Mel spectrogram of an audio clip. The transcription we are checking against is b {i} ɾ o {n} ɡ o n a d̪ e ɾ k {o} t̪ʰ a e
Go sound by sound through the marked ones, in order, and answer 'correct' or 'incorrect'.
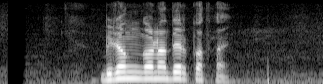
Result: correct, incorrect, incorrect

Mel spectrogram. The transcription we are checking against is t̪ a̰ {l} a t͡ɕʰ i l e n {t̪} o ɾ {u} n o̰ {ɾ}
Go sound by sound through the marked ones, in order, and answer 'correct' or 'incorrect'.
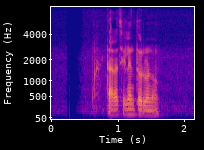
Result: incorrect, correct, correct, incorrect

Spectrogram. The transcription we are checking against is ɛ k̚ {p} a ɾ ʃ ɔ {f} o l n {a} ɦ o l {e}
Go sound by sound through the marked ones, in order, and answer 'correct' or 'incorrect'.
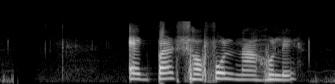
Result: incorrect, correct, correct, correct

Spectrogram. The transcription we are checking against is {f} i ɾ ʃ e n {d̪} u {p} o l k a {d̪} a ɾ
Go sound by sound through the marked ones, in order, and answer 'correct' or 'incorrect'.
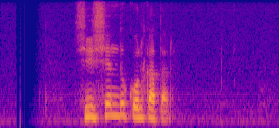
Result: incorrect, correct, incorrect, incorrect

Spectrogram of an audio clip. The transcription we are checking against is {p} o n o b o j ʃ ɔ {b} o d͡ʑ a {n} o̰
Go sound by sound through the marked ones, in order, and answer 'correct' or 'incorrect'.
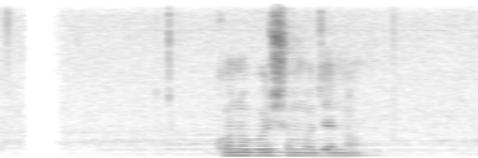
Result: incorrect, incorrect, correct

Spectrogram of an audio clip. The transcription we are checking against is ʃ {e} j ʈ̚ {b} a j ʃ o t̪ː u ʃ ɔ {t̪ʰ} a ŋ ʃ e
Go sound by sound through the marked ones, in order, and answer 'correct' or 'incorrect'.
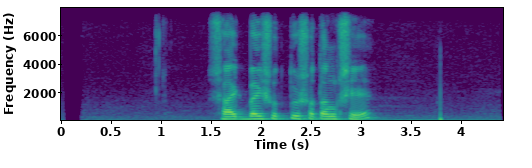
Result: incorrect, correct, incorrect

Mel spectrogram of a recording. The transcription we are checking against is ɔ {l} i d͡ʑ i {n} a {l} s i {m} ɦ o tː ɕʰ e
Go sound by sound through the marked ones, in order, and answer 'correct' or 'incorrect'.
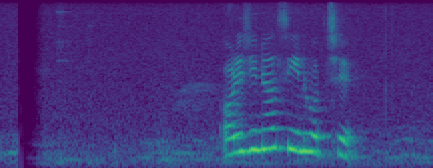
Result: incorrect, correct, correct, incorrect

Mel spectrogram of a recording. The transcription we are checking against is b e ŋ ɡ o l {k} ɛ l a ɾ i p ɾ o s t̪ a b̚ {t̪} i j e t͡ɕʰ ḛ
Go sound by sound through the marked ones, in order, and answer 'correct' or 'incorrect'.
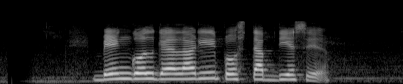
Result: incorrect, incorrect

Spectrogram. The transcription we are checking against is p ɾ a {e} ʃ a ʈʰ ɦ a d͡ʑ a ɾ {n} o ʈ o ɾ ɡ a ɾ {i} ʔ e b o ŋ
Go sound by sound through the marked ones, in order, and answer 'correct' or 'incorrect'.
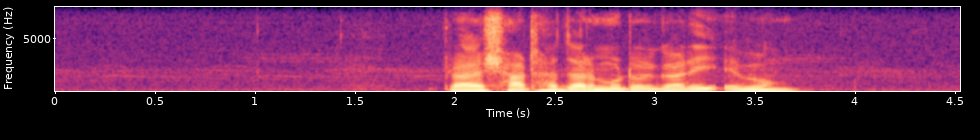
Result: correct, incorrect, correct

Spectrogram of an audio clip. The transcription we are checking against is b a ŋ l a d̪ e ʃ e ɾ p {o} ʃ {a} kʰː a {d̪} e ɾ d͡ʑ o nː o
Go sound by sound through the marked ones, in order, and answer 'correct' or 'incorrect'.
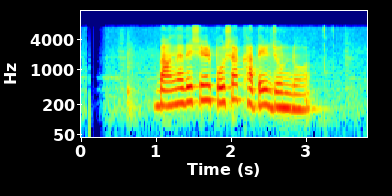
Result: correct, correct, incorrect

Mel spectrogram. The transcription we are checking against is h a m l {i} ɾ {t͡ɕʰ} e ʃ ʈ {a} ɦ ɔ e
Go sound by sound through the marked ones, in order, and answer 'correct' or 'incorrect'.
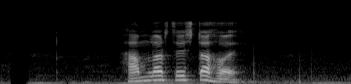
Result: incorrect, incorrect, correct

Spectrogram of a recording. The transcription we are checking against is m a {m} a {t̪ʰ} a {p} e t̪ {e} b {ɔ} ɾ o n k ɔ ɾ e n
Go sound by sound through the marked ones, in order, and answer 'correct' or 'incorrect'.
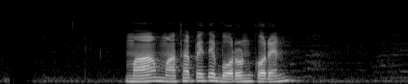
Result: correct, correct, correct, correct, correct

